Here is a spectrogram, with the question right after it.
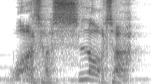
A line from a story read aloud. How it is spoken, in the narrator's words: panted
